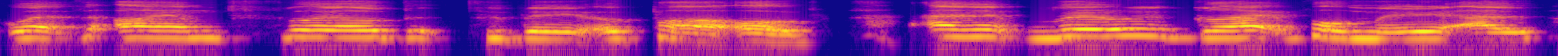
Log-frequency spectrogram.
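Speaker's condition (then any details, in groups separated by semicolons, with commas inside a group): Cerebral palsy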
